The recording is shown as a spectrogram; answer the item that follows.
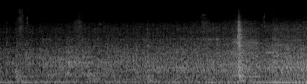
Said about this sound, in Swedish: Det är Helge Karlssons lastbil.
